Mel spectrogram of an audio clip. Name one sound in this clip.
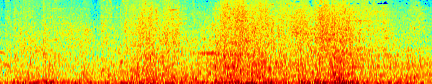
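Spell effects whoosh and crackle in a fast battle.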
